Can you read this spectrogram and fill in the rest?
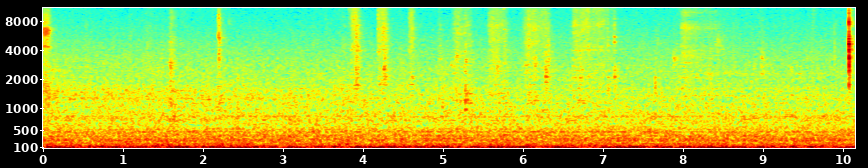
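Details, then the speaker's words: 1988 Sears (Encon) 42" Spinner ceiling fan coasting down: low rough hum with scattered dry ticks and clicks from terrible worn bearings, though the spin-down is decent. "surprisingly the spin Down's decent for a fan with the bearings that sound like crap"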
